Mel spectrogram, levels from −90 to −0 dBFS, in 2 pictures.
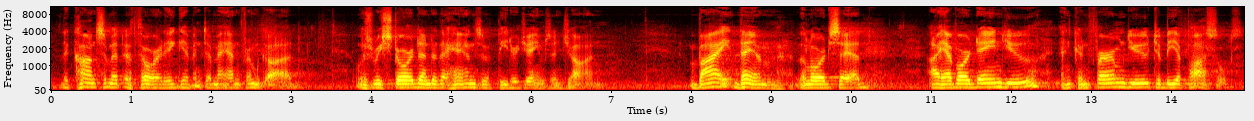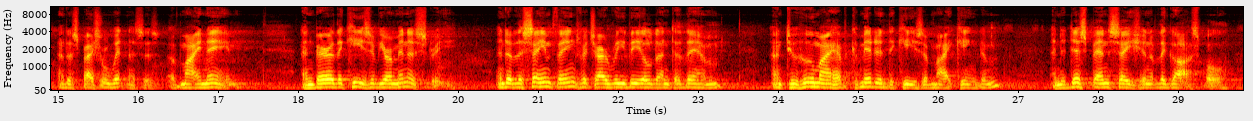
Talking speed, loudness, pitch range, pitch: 145 wpm, -24 LUFS, 135-150 Hz, 140 Hz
